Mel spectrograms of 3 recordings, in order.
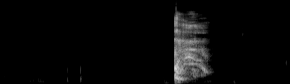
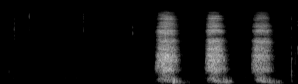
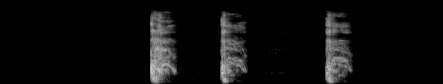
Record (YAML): cough_length: 2.9 s
cough_amplitude: 32767
cough_signal_mean_std_ratio: 0.22
exhalation_length: 3.0 s
exhalation_amplitude: 27838
exhalation_signal_mean_std_ratio: 0.34
three_cough_length: 4.4 s
three_cough_amplitude: 30651
three_cough_signal_mean_std_ratio: 0.26
survey_phase: beta (2021-08-13 to 2022-03-07)
age: 18-44
gender: Female
wearing_mask: 'No'
symptom_none: true
smoker_status: Never smoked
respiratory_condition_asthma: false
respiratory_condition_other: false
recruitment_source: REACT
submission_delay: 2 days
covid_test_result: Negative
covid_test_method: RT-qPCR
influenza_a_test_result: Negative
influenza_b_test_result: Negative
